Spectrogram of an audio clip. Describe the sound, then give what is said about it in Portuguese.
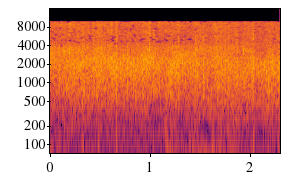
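Audience applause at a live poetry and samba gathering: a dense, even round of clapping that continues without a break. “Daniel Bernardo, gente, uma salva de palmas.”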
